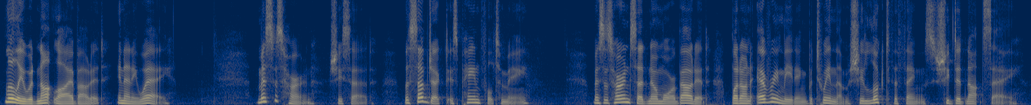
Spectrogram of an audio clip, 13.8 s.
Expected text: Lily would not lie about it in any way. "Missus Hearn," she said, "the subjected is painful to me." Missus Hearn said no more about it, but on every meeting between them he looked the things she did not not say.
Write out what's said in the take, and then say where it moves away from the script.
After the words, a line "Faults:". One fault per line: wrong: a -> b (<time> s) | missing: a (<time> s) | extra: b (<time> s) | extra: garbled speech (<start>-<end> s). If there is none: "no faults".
Lily would not lie about it in any way. "Missus Hearn," she said, "the subject is painful to me." Missus Hearn said no more about it, but on every meeting between them she looked the things she did not say.
Faults:
wrong: subjected -> subject (5.5 s)
wrong: he -> she (11.3 s)
missing: not (13.1 s)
